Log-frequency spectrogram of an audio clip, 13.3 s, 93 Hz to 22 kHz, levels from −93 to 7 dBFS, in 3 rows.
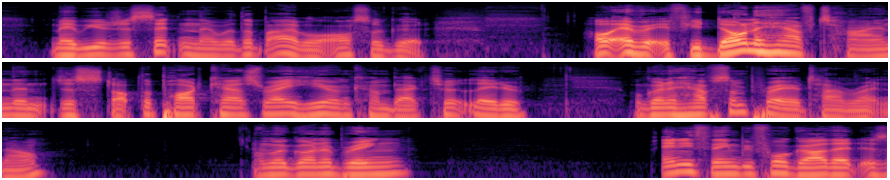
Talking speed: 215 wpm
